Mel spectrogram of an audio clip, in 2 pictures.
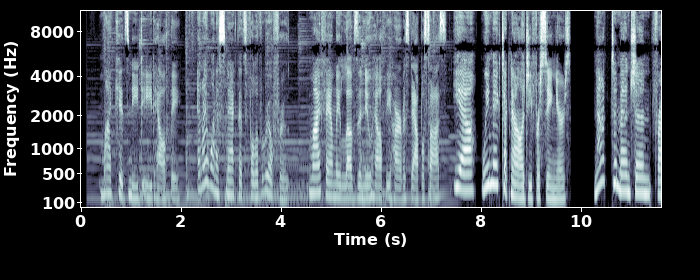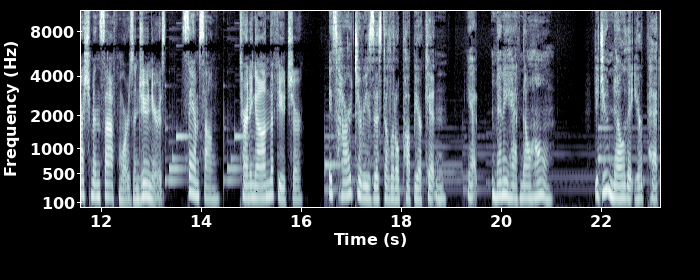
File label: english american commercial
